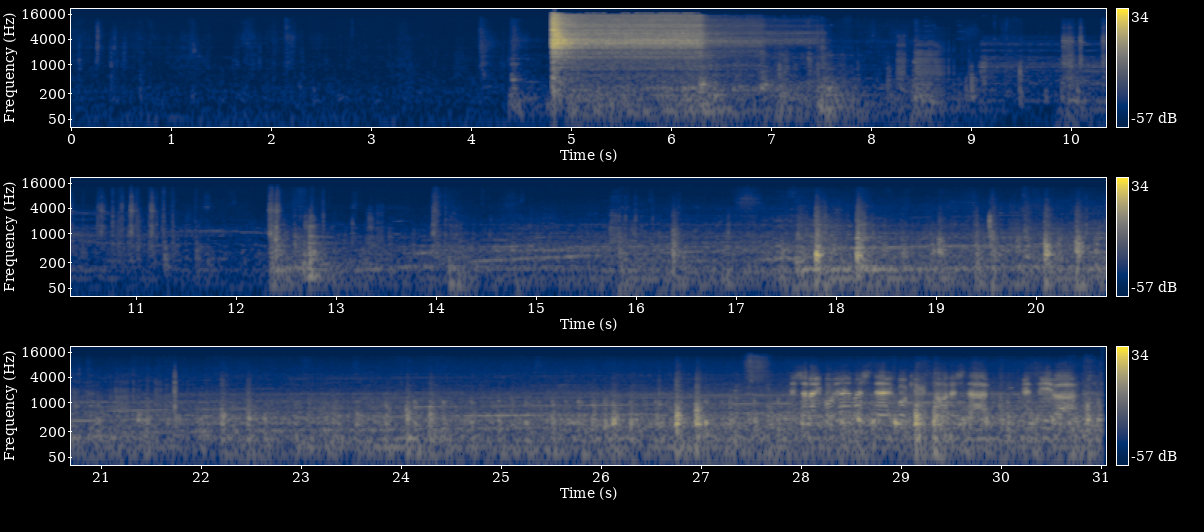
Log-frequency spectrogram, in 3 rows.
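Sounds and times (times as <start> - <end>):
pneumatic hiss of train doors sliding shut: 4.9 - 7.6
low mechanical rumble, clanks and thud of train starting to move: 4.9 - 8.3, 12.5 - 31.0
speech: 28.1 - 31.0.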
